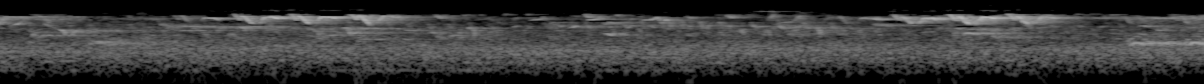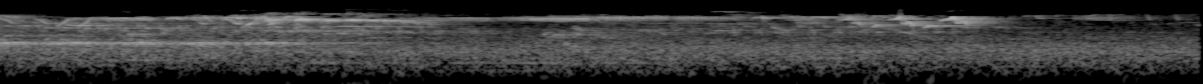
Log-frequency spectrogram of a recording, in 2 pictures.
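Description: Baby vervet monkey giving clusters of quick, very high-pitched chirps and squeaks, which stop about a second before the end.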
